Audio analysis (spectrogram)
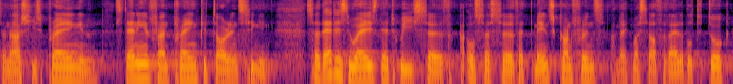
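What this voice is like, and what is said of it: South African accent. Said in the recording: “my South African accent ... the guy with the South African accent”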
